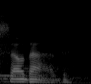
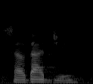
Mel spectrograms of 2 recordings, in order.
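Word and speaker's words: saudade: it turns out and the word is Saad if you're in Portugal If you're in Brazil it's Sai because the same language gets pronounced differently but Saad uh afg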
